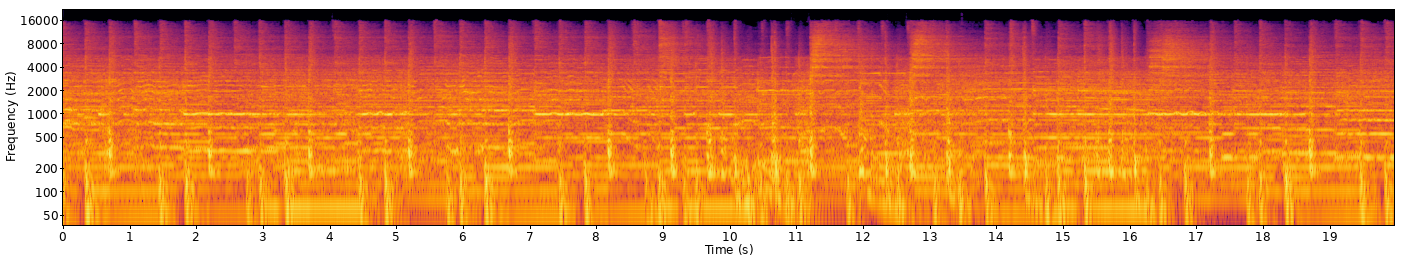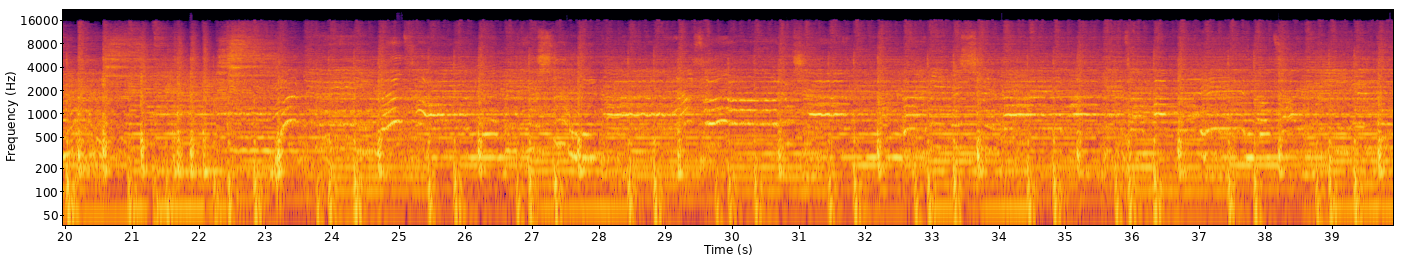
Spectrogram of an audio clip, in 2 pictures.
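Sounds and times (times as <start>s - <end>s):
person singing: 0.0s - 10.2s, 22.4s - 39.9s
drum kit: 0.0s - 39.9s
electric guitar: 0.0s - 39.9s.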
